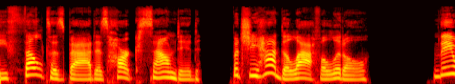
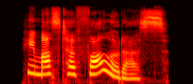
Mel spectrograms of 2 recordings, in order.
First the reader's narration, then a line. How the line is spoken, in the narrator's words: Nezzy said softly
